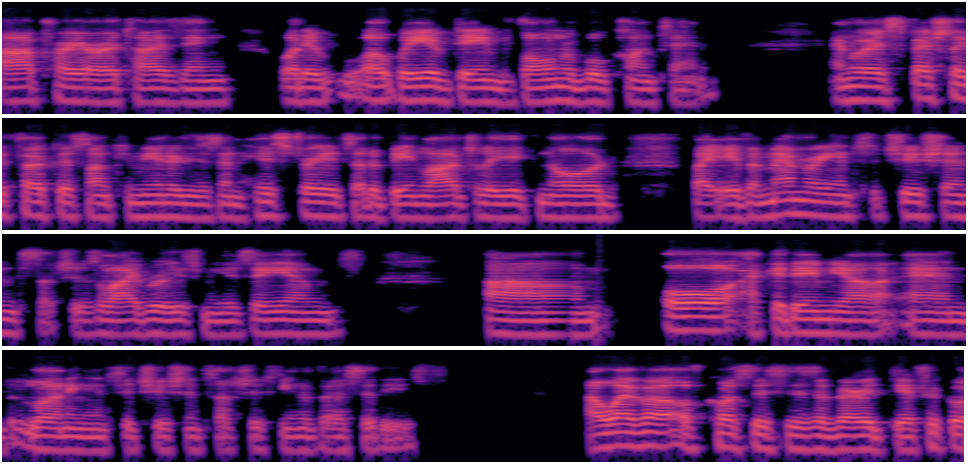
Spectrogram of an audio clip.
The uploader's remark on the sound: CAUSINDY Online Webinar Series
